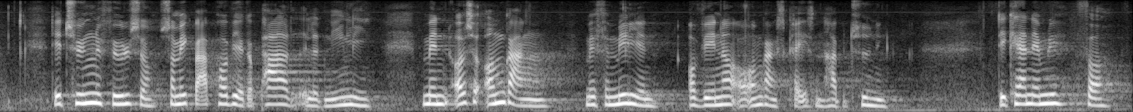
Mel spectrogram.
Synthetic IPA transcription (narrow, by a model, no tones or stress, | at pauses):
d̥e̝æɐt͡sʰyŋənəføːl̩sɐsɒ̽me̝ɡ̥əb̥ɑ̈ːpʰɒ̽ʋiɐɡ̥ɐpʰɑ̰̈ːð̩ˠelɐd̥ene̝ːnliə | menɒ̽səʔɒ̽mɡ̥ɑ̈ŋ̰n̩ | mefæmil̰jənʔɒ̽ʋenɐʔɒ̽ɒ̽mɡ̥ɑ̈ŋskʰʁɛ̰ːsn̩ɦɑ̈b̥e̝t͡sʰyð̰ˠne̝ŋ | d̥e̝kʰænemlifɒ̽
